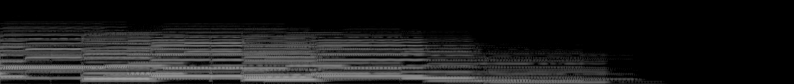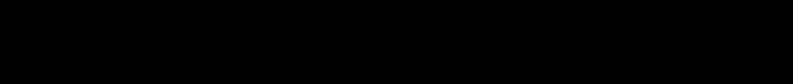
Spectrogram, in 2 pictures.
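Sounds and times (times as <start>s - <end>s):
quintet playing: 0.0s - 6.4s.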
